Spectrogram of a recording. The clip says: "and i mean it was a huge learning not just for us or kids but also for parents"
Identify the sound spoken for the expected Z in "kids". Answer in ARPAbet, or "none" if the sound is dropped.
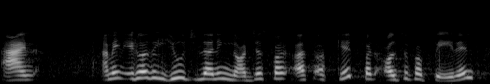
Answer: none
